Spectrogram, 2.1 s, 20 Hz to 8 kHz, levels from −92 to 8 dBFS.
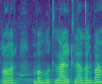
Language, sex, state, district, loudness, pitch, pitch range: Bhojpuri, female, Jharkhand, Palamu, -18 LUFS, 205 Hz, 200-215 Hz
